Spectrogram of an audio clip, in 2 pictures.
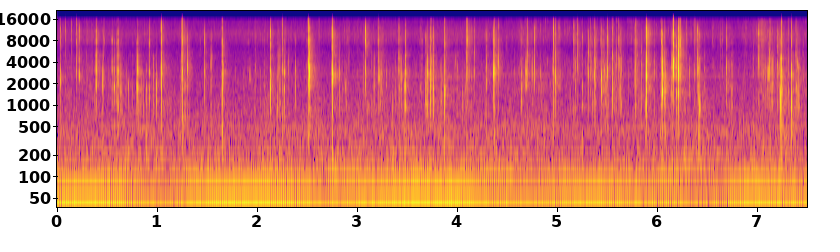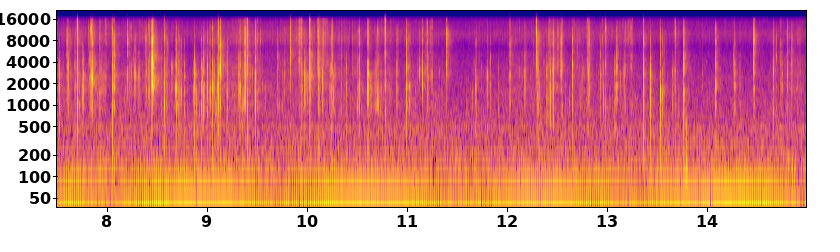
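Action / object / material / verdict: scrape / plastic-film pocket tissue pack / plastic film / none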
